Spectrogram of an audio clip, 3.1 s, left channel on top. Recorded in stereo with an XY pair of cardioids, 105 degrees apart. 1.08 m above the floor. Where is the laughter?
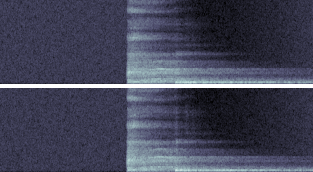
40° right, 0.7 m.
